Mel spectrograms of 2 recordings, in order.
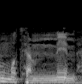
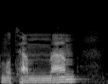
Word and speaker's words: متمم: که تلفظ درستش هم متمم هست، متمم نباید بگیم.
